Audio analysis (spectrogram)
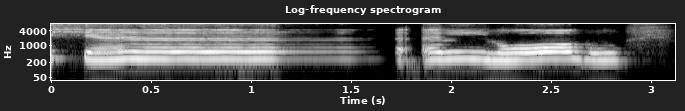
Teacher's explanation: श बारीक है लेकिन उसके ऊपर मद है। उसको खींचने के लिए आपने आवाज को बारीकी के साथ ऊपर लेके जाना है। और कैसे ये रहेगा जब आपका मुंह साइड वाइज खींच खींचेगा ऊपर नीचे नहीं ऊपर ऊपर नीचे अगर आप मुंह खोल देंगे ना और जुबान को श ऐसे कर देंगे हैवी हो जाएगा। · شاء باریک ہے لیکن اس کے اوپر مد ہے، اس کو کھینچنے کے لیے آپ نے آواز کو باریکی کے ساتھ اوپر لے کے جانا ہے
